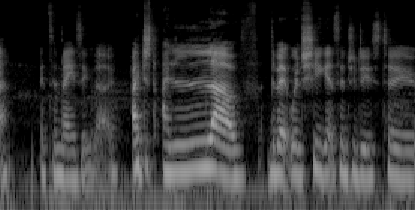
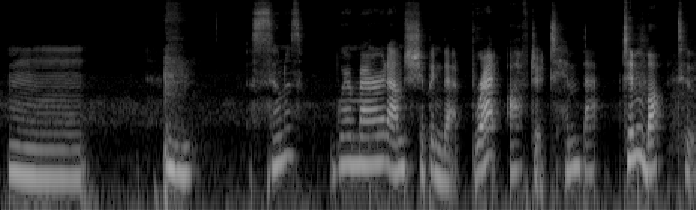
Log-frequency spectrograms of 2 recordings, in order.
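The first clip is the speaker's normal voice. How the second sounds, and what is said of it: Sultry female character impression. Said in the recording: “Can you do a Meredith Blake impression? ... She just oozes like Marilyn Monroe, like sex vibes.”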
